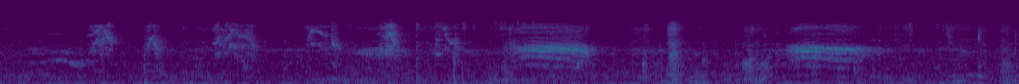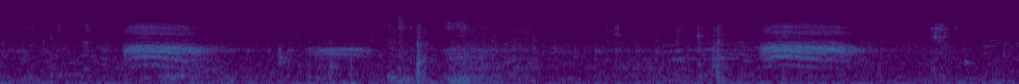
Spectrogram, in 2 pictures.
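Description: A bird calling faintly, about five short calls a second or two apart, over small scattered clicks.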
